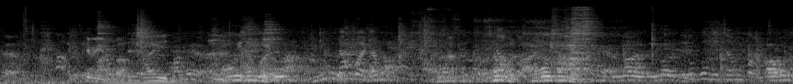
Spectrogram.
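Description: An older man talks calmly nearby.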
